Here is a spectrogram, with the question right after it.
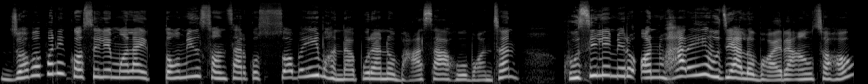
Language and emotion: Nepali, happy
